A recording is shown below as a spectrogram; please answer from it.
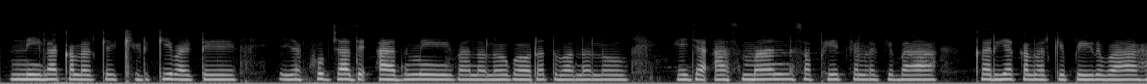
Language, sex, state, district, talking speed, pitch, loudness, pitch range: Bhojpuri, female, Uttar Pradesh, Deoria, 135 wpm, 225 Hz, -26 LUFS, 220-230 Hz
